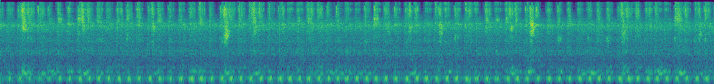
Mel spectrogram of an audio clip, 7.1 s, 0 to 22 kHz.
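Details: Big-turbo Suzuki TL1000R V-twin with 560cc injectors and Power Commander, after idle tuning: even, steady idle with a firm regular pulse of about three beats a second, no misses or stumbles; owner happy with it, normal idle.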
